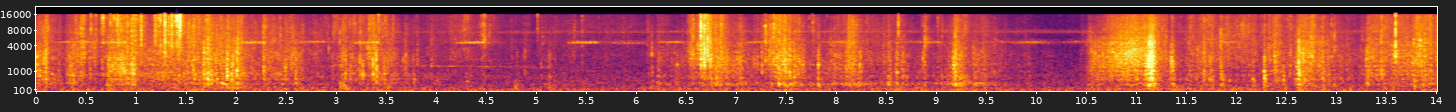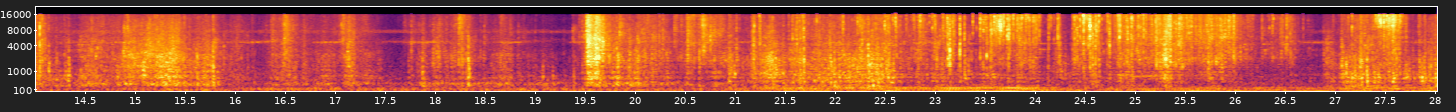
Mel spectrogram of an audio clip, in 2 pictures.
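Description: Dry palm leaves rustle and crackle as they are handled.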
